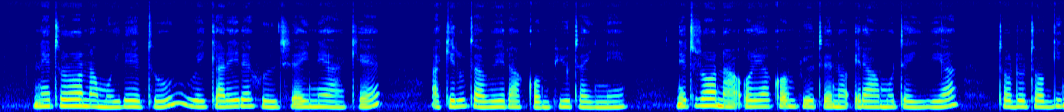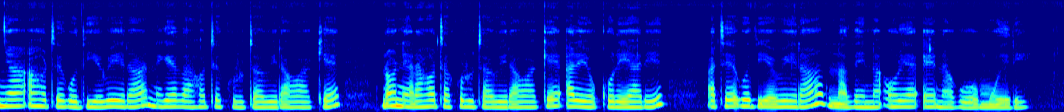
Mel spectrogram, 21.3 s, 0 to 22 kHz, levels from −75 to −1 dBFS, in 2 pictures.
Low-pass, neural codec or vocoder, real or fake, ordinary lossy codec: none; none; real; none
